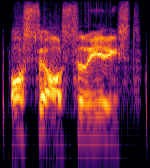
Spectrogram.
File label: uk threat infantry east, battlechatter; localized english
